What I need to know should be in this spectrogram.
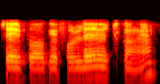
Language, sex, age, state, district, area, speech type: Tamil, male, 18-30, Tamil Nadu, Erode, rural, conversation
